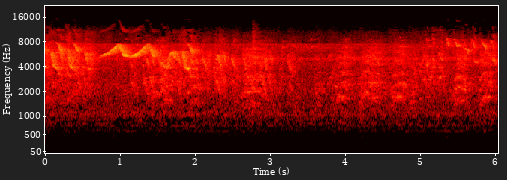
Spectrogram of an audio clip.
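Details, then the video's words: Palm tanager singing a fast run of thin, squeaky high notes, with a brighter wavering slur near the start, then softer jumbled twitters continuing to the end. "SANHAÇO-DO-COQUEIRO canto (THRAUPIS PALMARUM), PALM TANAGER"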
